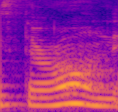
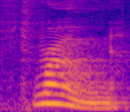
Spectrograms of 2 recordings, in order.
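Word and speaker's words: Theron: actually I learned recently it's not Charlie Theon sh's Throne we're all pronouncing completely wrong at this you show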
